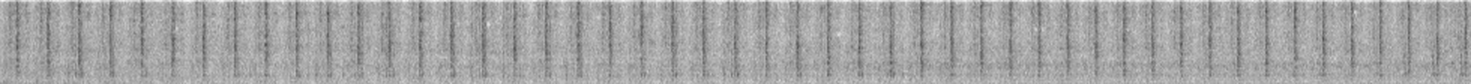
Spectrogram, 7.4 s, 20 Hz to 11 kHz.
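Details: 1988 Toyota Pickup, 22R engine with Aisin carburetor, after head gasket replacement: uneven idle pulsing about three times a second; rough idle.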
